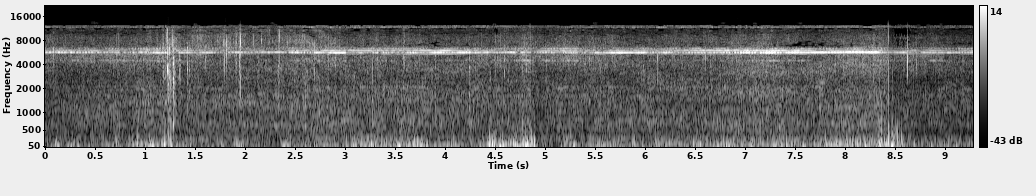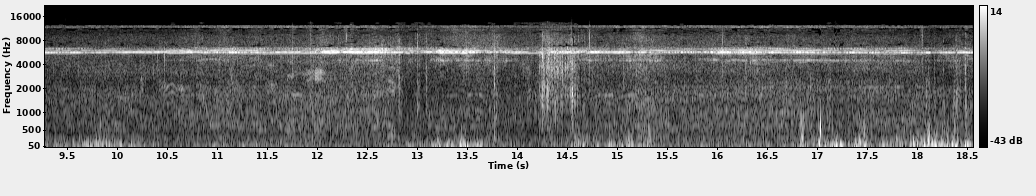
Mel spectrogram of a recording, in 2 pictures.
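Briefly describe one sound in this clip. A steady high electric motor whine runs throughout.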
